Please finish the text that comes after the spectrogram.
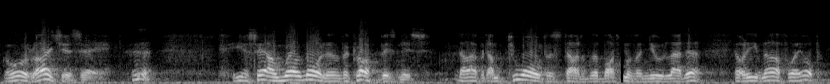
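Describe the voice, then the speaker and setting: A man's voice: on the high side, expressive, fairly quick, slight background noise. An actor playing a blunt, worried, ageing mill man turned director in a British radio drama, with a plaintive manner. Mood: aggrieved, bewildered. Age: older. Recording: dull old radio recording.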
